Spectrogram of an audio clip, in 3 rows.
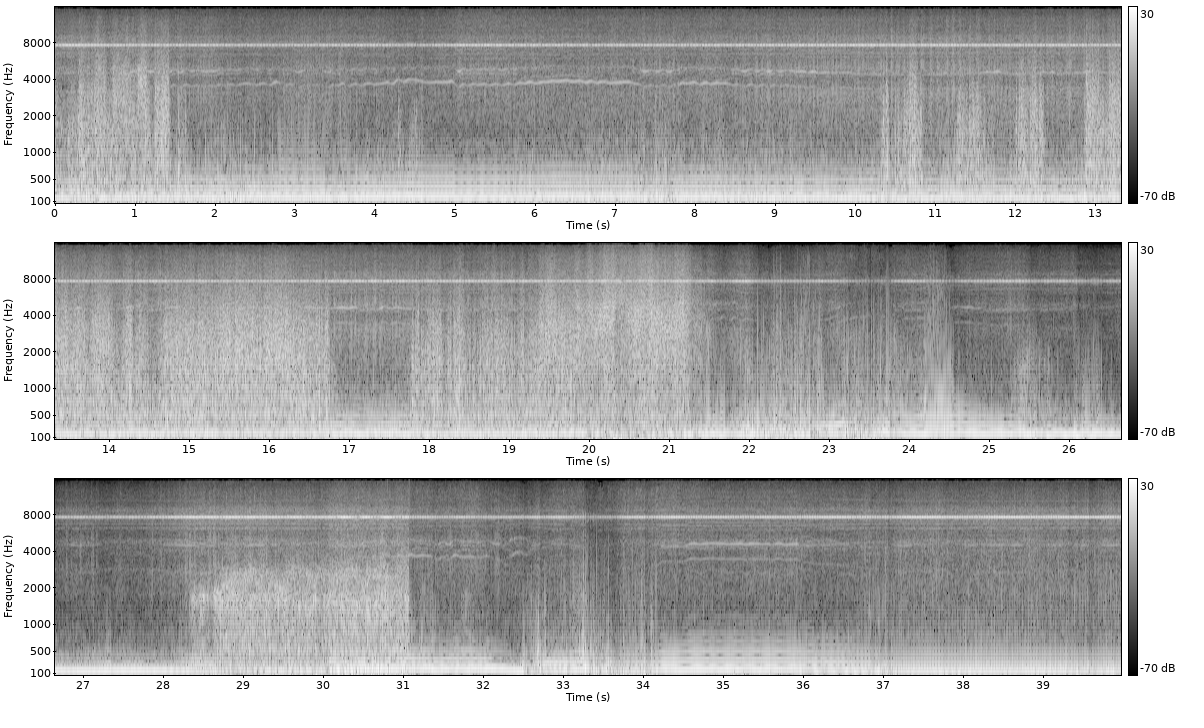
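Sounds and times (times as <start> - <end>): rushing noise: 0.0 - 5.6, 6.4 - 21.8, 28.0 - 31.4
drone propellers buzzing: 0.0 - 39.9
high whine: 0.0 - 39.9.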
